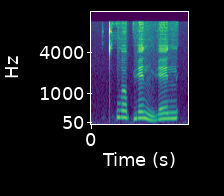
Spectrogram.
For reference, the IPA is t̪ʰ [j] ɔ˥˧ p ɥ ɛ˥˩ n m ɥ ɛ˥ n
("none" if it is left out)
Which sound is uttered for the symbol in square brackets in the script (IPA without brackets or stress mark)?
w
